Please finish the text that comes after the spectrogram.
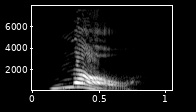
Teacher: fourth tone, go down, very strong tone, no.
